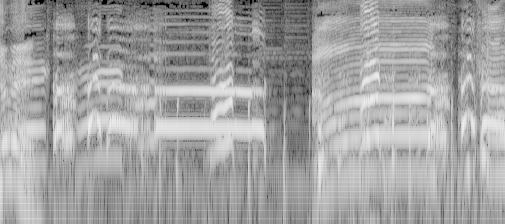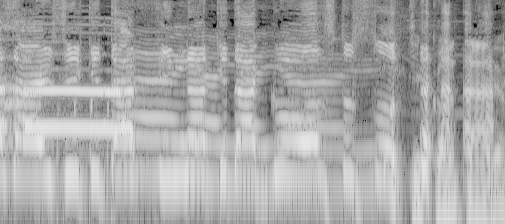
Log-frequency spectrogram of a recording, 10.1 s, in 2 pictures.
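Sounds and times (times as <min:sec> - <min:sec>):
speech: 0:00.0 - 0:00.6, 0:07.1 - 0:10.0
chickens clucking and squawking in a henhouse: 0:00.4 - 0:06.6
rooster crowing in a henhouse: 0:00.5 - 0:02.7, 0:03.5 - 0:06.4
laughter: 0:03.1 - 0:10.0.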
